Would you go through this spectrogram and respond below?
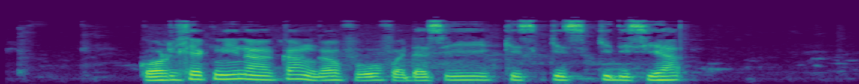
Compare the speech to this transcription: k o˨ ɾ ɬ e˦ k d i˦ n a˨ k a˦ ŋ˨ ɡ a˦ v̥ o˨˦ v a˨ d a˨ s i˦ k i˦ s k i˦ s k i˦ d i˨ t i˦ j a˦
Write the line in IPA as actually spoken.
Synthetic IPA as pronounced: k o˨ ɾ ɬ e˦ k n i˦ n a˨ k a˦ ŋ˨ ɡ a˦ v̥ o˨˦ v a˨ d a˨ s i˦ k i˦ s k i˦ s k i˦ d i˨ s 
